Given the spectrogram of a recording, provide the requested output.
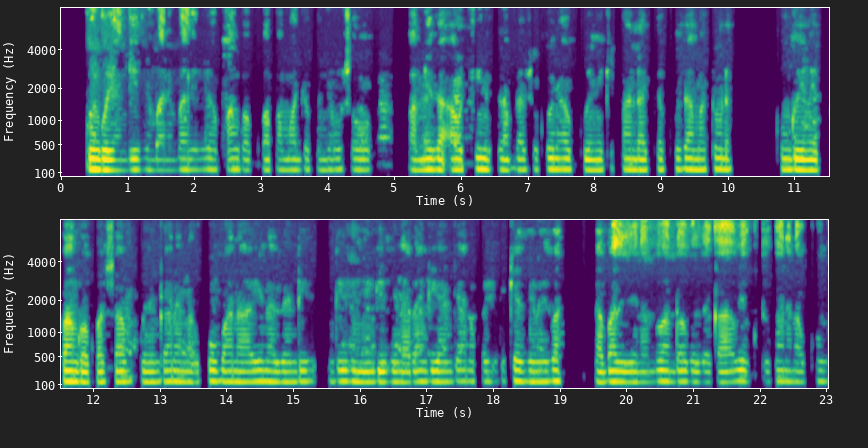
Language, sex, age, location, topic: Swahili, male, 36-49, Wajir, finance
